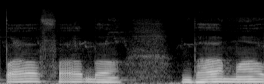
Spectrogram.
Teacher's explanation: इन अक्षरों के उच्चारण में दोनों होट का प्रयोग होता है · उच्चारण स्थान की दृष्टि से जैसे मुंह से बोलते हैं, उच्चरित स्वर करते हैं, उनको कहाँ कैसे रखा गया है। द्वि ओष्ठ, इन अक्षरों के उच्चारण में दोनों ओठ का प्रयोग होता है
